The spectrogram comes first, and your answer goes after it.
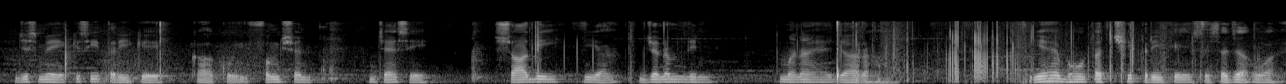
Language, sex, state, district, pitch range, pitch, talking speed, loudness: Hindi, male, Uttar Pradesh, Jyotiba Phule Nagar, 105-120 Hz, 115 Hz, 105 wpm, -25 LUFS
